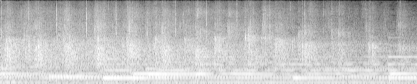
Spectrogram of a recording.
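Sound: audience clapping hands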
